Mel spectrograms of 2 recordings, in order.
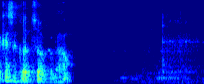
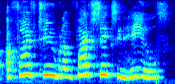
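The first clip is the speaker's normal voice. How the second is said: high put-on woman's voice, louder; woman in a nightclub; 4 dB louder than usual. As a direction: squeak it out in a high, mock-girly voice. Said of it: "She goes".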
